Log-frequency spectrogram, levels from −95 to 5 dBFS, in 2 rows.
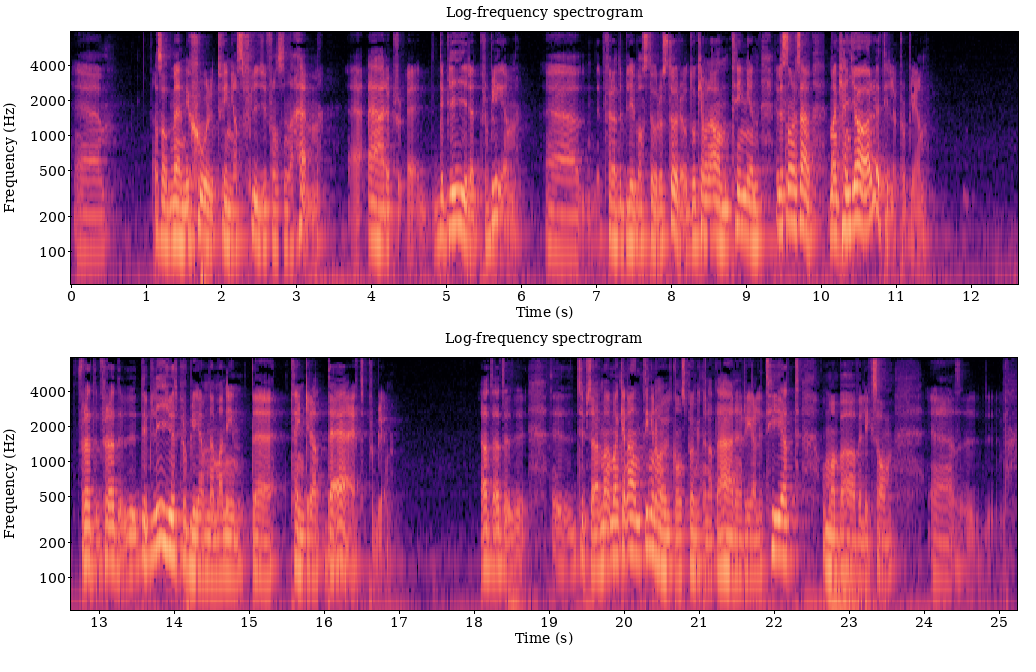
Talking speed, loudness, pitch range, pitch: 185 wpm, -20 LUFS, 115-140 Hz, 125 Hz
